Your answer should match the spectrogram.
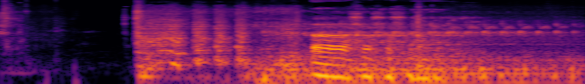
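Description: Toyota Hilux pickup's engine cranked from inside the cab, catching straight away about a second in and settling into a steady idle. It starts readily.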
